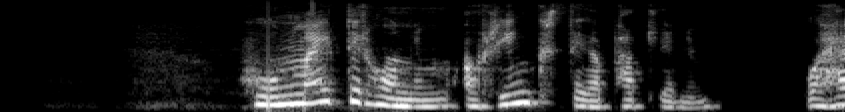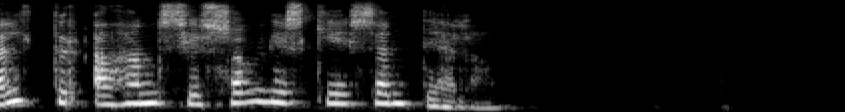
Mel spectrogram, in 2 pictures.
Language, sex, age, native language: Icelandic, female, 30-39, Icelandic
